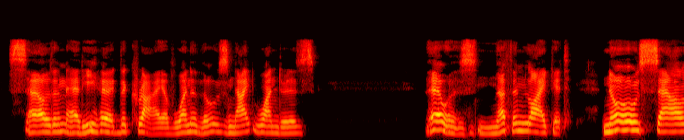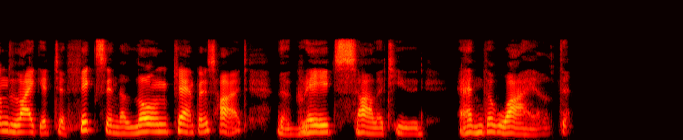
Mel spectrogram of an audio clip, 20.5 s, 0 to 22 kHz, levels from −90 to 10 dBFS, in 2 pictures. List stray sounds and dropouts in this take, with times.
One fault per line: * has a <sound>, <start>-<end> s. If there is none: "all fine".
all fine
